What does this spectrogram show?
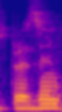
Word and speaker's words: present: Present is a verb, but when this present is used as a noun, then the stress will be on the first syllable, because this present also refers to a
